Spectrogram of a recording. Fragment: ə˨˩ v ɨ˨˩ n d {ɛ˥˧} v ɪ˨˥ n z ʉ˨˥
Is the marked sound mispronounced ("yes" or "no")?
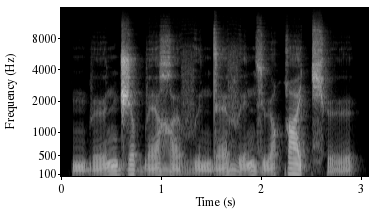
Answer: yes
